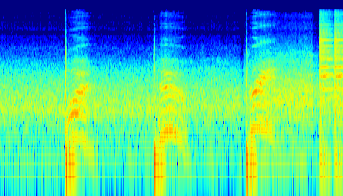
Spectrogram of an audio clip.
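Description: A referee slaps the mat three times for a count.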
